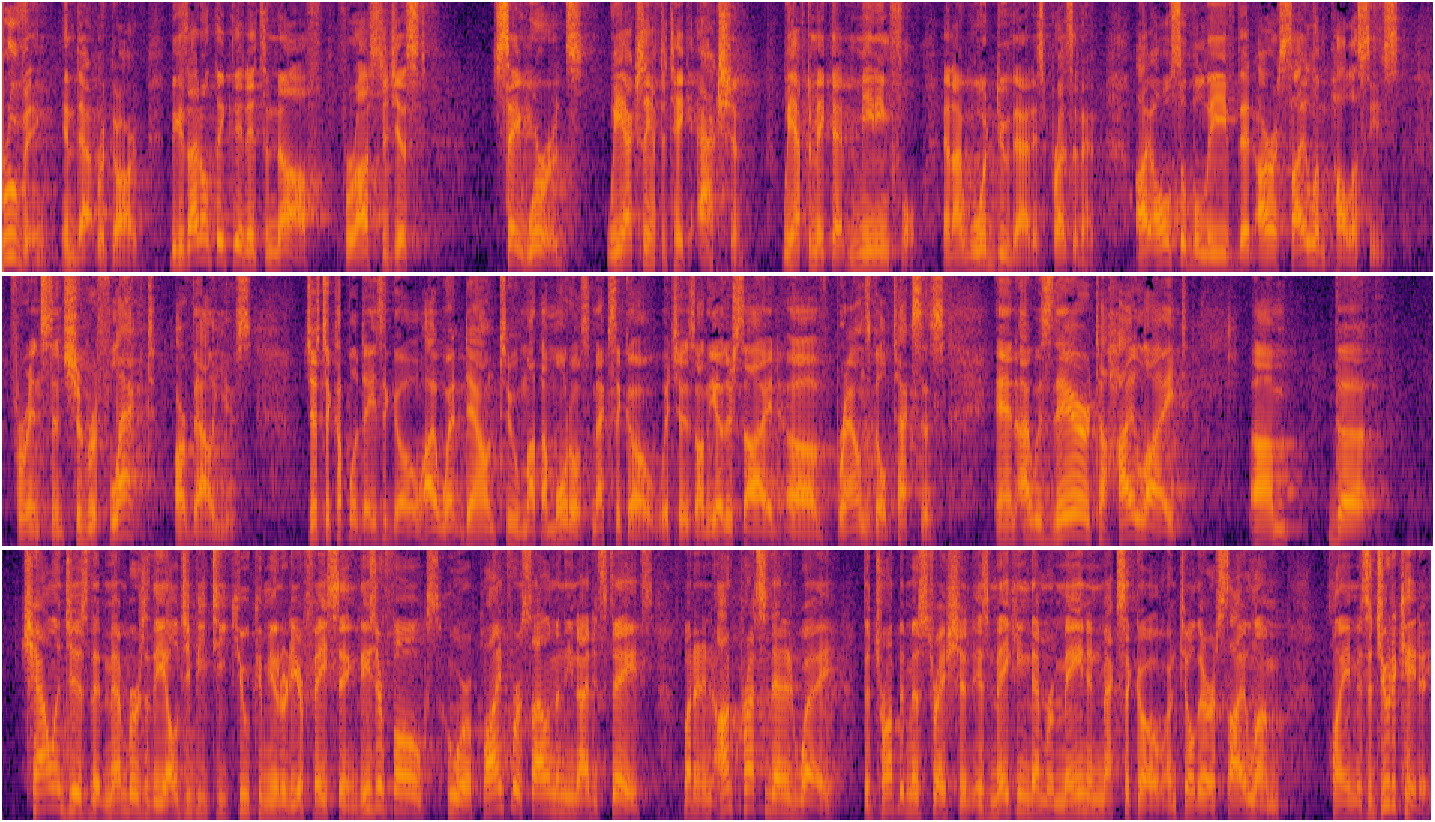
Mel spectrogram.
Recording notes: answers questions during a live town hall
